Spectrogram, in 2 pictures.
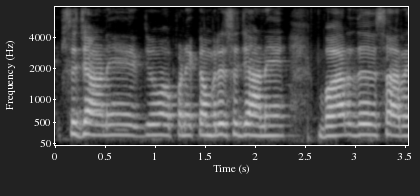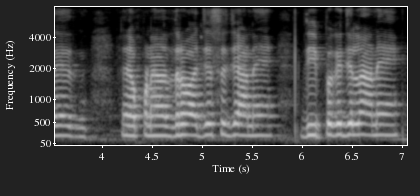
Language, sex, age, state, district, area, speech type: Dogri, female, 45-60, Jammu and Kashmir, Samba, urban, spontaneous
